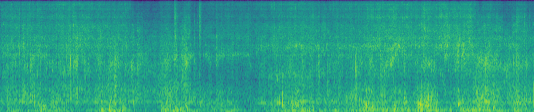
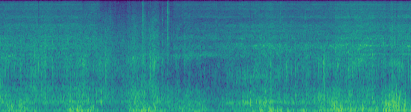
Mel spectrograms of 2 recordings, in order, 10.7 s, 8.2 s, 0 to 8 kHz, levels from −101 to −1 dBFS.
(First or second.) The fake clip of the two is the first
